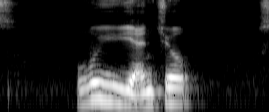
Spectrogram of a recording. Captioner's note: speaking chinese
